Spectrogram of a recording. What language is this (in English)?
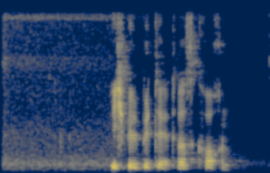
German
